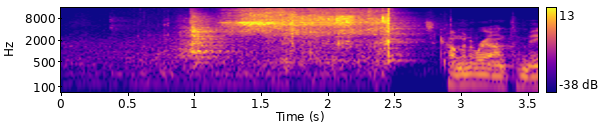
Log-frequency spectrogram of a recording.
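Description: A metal tape measure slides and rattles.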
